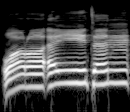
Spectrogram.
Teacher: Kalau ada ya sukun, sebelumnya ada fathah, bacanya ai, ye, ya, ai, bukan e. Jangan jadi bukan wara'aitan, salah kalau pakai e, wara'aitan nasa karena banyak orang ya.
